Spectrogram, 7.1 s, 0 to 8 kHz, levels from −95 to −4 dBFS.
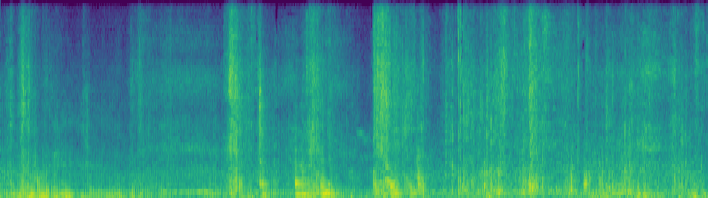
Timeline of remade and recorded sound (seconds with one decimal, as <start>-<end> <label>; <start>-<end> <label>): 0.0-4.3 remade; 4.3-7.1 recorded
